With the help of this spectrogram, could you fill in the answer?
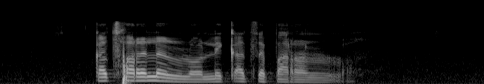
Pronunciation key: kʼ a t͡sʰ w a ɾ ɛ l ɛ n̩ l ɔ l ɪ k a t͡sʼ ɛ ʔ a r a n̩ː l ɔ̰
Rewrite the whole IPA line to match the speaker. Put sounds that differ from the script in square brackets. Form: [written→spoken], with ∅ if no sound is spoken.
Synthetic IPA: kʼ a t͡sʰ w a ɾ ɛ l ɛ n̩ l ɔ l ɪ k a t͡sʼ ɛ [ʔ→p] a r a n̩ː l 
